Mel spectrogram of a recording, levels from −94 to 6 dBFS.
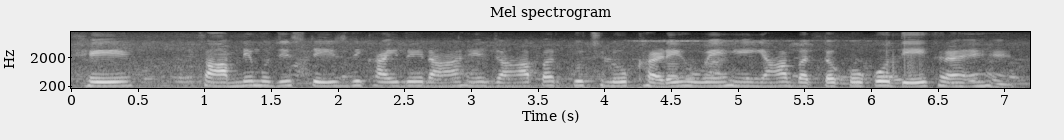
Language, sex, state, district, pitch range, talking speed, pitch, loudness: Hindi, female, Bihar, Bhagalpur, 200-215 Hz, 175 wpm, 210 Hz, -17 LUFS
